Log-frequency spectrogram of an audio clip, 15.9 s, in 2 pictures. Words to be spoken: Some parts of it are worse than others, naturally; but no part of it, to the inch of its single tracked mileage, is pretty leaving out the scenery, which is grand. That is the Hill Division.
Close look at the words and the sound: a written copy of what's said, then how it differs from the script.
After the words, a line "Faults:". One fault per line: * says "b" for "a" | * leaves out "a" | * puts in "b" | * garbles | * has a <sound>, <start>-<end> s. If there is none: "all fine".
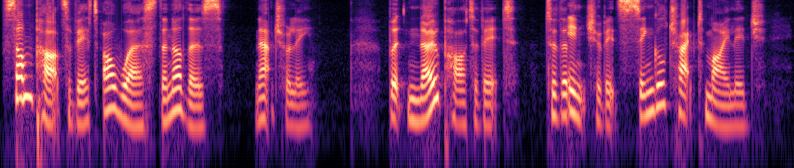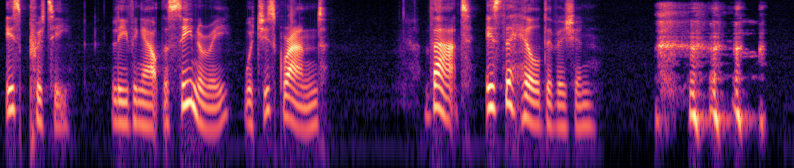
Some parts of it are worse than others, naturally; but no part of it, to the inch of its single tracked mileage, is pretty leaving out the scenery, which is grand. That is the Hill Division.
Faults:
* has a laugh, 14.5-15.6 s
